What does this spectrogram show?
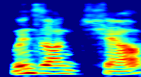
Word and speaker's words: Wengzhong Xiao: Wengzhong Xiao. Is that how you say? Is Yeah, that that's correct perfect.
